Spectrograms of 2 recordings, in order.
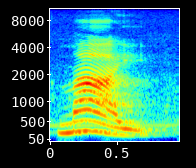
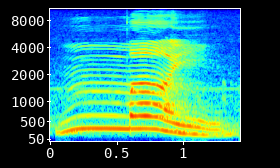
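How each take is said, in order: First: The vowel is oral, with no nasal sound. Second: The vowel is nasal, partly through the nose. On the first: "Caso a palavra mãe não tivesse o tio, ela ficaria mai" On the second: "é nasal, ou seja, será emitido parte pelo nariz e parte pela boca"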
